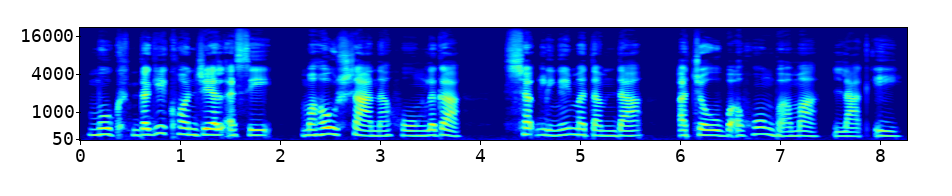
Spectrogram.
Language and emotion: Manipuri, neutral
